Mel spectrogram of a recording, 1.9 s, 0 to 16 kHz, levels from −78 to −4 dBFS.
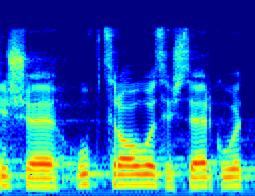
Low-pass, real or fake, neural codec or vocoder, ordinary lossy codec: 9.9 kHz; real; none; none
